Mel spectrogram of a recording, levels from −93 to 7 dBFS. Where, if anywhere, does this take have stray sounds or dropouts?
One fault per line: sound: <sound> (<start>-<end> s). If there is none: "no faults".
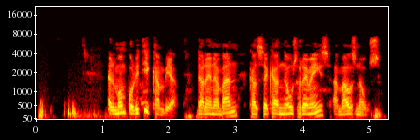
no faults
